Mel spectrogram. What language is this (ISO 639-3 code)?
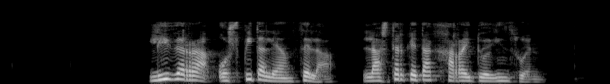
eus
